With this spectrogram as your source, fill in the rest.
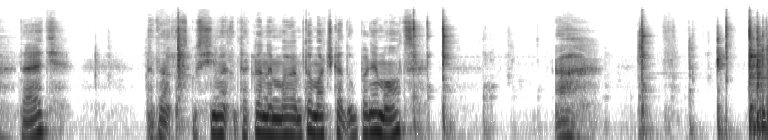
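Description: Metal pliers click as they grip and squeeze a clip.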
